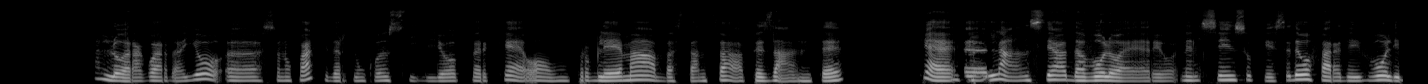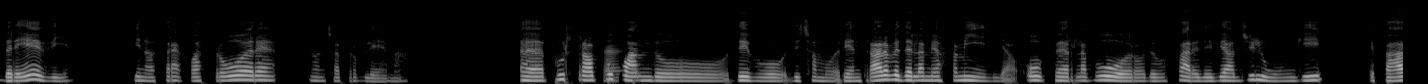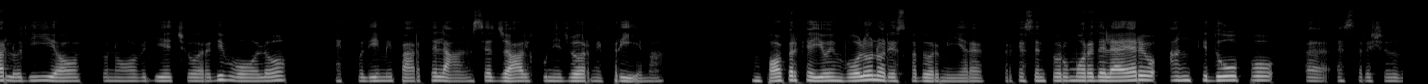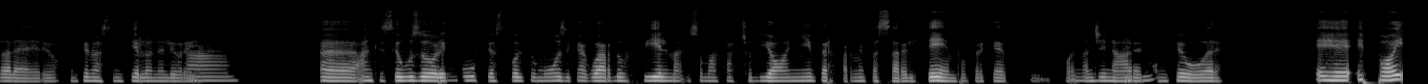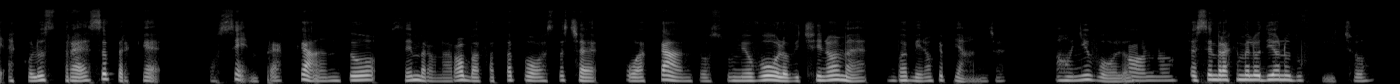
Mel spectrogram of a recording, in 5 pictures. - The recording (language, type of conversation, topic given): Italian, advice, Come posso gestire lo stress e l’ansia quando viaggio o sono in vacanza?
- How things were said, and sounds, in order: "Okay" said as "kay"; other background noise; "Okay" said as "kay"; stressed: "sempre accanto"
